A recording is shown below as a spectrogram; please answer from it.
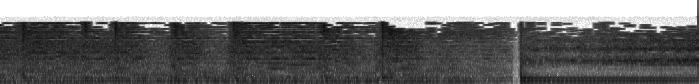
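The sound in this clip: A car brakes with its tires skidding: a rough, noisy rush ends in an abrupt, sharp stop, followed by a low, steady hum.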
